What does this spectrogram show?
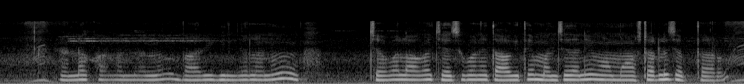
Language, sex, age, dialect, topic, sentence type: Telugu, female, 18-24, Central/Coastal, agriculture, statement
